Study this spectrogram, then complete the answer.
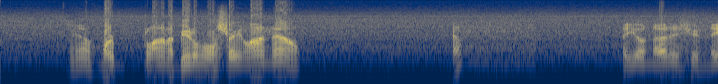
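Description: A man speaks through a headset intercom.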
